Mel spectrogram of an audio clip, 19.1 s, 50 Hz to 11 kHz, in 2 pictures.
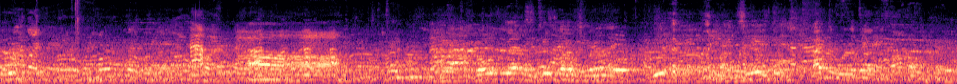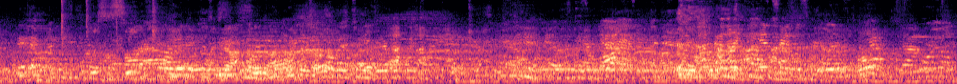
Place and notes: *Binaural* 300 or so people crammed into a basketball gymnasium on the last day to vote early.
Church Audio CA14>Tascam DR100 MK2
